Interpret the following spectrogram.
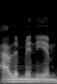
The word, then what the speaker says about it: aluminium: cool aluminium shell version yeah aluminium that's how it's pronounced I'm say stupid Americans people in the chat room having H me there's an eye next to the UN M write it down yeah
